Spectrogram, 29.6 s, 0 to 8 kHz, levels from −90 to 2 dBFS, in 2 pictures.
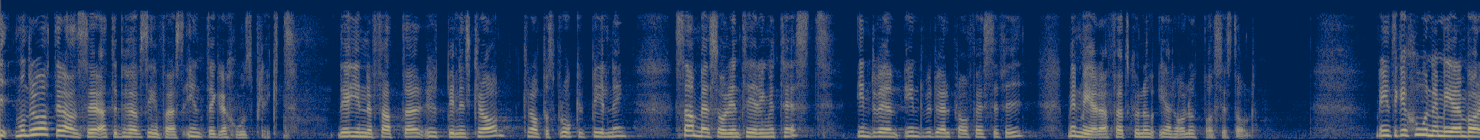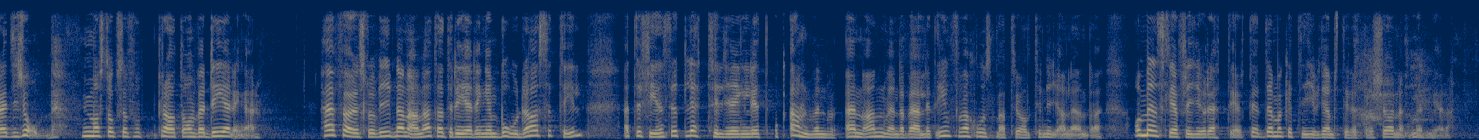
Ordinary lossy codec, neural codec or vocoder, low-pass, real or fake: none; vocoder, 44.1 kHz, 128 mel bands, Pupu-Vocoder; 7.2 kHz; fake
